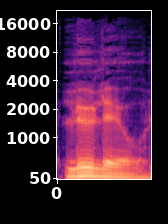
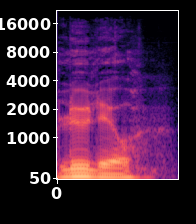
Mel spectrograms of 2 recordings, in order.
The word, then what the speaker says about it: Luleå: Luleå, Luleå, mit Betonung auf das Ü.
